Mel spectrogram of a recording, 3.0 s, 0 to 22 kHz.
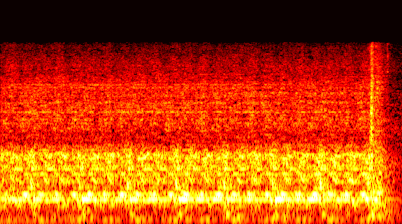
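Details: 1968 MGC after installing a refurbished distributor and new coil: starter cranks at an even beat for about three seconds and the engine never fires; no start traced to a bad ignition coil.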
